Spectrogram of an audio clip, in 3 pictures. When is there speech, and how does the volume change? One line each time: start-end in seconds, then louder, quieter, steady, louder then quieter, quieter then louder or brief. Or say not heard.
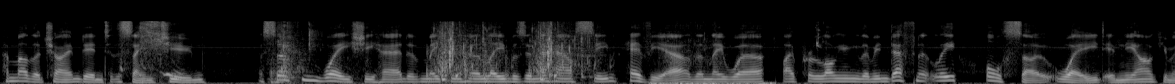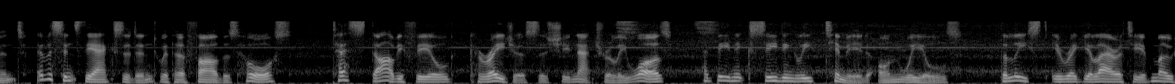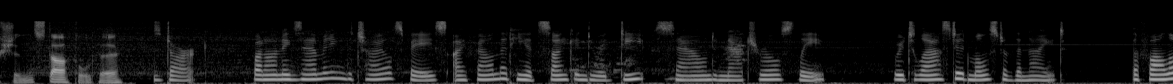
0.0-35.1 steady.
